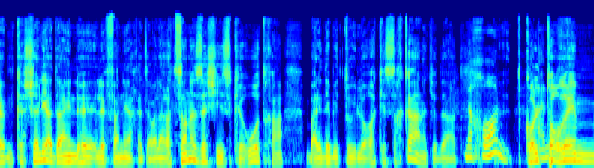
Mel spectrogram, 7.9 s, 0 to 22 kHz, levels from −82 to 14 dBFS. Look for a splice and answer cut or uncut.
uncut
